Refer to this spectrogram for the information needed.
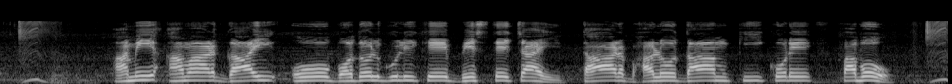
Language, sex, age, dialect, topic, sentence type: Bengali, male, 46-50, Standard Colloquial, agriculture, question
